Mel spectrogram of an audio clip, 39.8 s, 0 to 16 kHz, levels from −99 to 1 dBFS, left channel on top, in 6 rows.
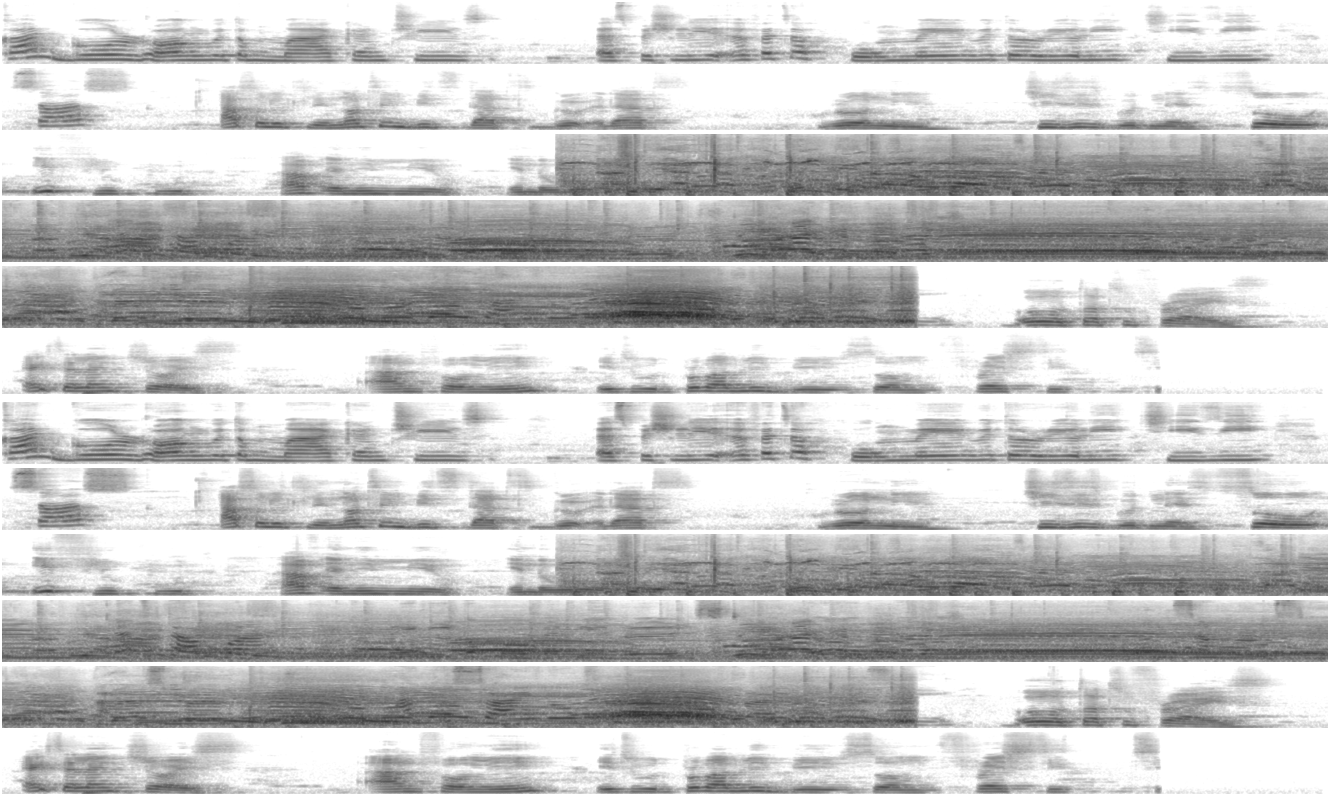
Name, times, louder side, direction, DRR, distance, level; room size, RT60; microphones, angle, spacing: voice 1, 0.0-2.4 3.0-6.4 6.7-7.3 19.7-21.4 21.8-24.8 25.8-28.0 28.5-31.3, right 4 dB, 85° right, 4.6 m, -37 dB
voice 2, 7.7-10.0 10.7-11.4 11.8-14.3 14.7-16.9 17.2-18.0 31.5-32.9 33.2-34.3 35.0-38.5 38.8-39.0, right 1 dB, 45° right, 2.8 m, -39 dB
sound 1, 16.0-31.1, left 3 dB, 20° left, 0.9 m, -26 dB
head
